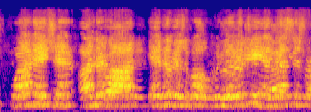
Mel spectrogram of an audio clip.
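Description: A class of young children reciting the Pledge of Allegiance together, in phrases with short pauses between them.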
